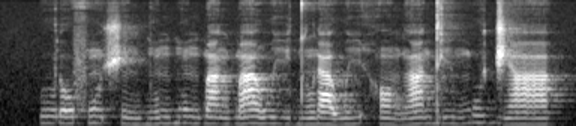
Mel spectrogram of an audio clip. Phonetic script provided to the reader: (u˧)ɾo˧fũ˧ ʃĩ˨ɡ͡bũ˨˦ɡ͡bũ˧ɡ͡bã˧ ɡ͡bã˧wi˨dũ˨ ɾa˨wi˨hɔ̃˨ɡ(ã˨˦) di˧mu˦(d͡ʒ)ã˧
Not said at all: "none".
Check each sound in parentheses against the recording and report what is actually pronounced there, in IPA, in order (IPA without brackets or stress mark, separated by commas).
u˧, ã˨˦, d͡ʒ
